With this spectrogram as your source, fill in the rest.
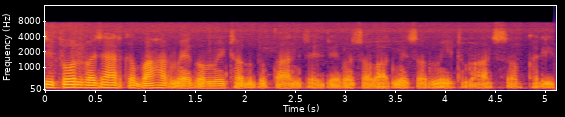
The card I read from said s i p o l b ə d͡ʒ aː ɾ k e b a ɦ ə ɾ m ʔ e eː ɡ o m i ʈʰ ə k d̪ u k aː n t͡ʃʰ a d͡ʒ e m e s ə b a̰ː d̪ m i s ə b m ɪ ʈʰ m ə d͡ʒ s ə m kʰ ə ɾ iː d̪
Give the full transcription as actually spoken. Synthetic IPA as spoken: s i p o l b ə d͡ʒ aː ɾ k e b a ɦ ə ɾ m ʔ e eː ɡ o m i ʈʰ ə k d̪ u k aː n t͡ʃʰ ɛ d͡ʒ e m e s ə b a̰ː d̪ m i s ə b m i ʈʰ m a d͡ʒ s ə b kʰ ə ɾ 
